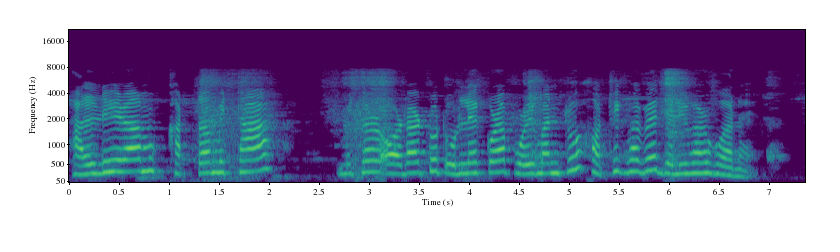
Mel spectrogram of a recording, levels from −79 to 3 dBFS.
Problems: constant background noise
